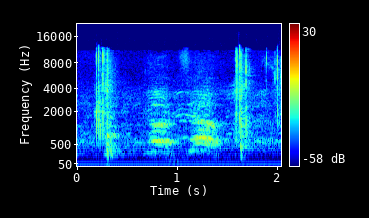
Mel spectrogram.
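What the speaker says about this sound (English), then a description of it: "a good crowd in attendance at Knights Stadium" Football crowd of about a thousand at Knights Stadium during a Victorian Premier League match, distant crowd noise swelling and fading in two waves between sharper bursts, faint overall.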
